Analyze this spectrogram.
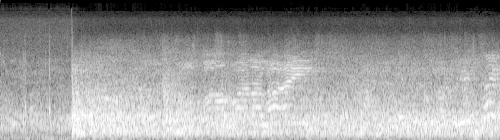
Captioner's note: crowd chattering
